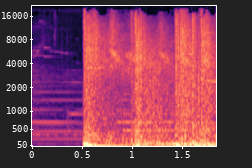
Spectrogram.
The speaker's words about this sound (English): We will show him our power. Ready a fusillade and the cannons. Fire!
